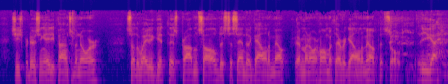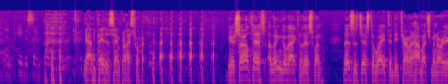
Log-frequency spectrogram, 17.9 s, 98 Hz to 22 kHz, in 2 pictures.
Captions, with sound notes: She's producing 80 pounds of manure so the way to get this problem solved is to send a gallon of milk or manure home with every gallon of milk sold [laughing]. Yeah and have them pay the same price for for it [laughing]. Your soil test and then we'll go back to this one. This is just a way to determine how much manure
